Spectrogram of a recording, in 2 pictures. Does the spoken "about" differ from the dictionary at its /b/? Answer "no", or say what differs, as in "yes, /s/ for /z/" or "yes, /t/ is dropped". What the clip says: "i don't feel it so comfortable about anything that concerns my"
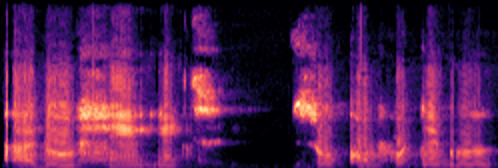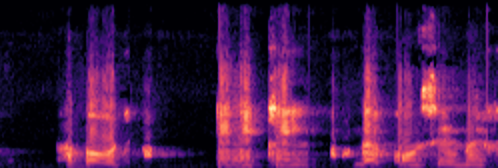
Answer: no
